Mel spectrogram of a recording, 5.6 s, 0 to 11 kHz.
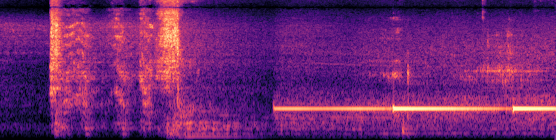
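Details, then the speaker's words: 2003 GMC Sierra at about 87,091 miles, started on a good battery after the original was found dead: brief cranking catches quickly into a steady, even idle with no knocks or misses; sounds like a low-mileage, healthy engine. "And I'm telling you, sounds like a low mileage car as well."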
